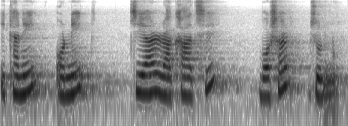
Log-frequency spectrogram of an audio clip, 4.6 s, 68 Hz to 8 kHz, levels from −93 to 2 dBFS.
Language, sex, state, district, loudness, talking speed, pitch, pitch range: Bengali, female, West Bengal, Cooch Behar, -16 LUFS, 90 wpm, 235 Hz, 215-305 Hz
